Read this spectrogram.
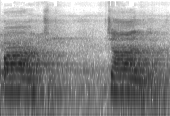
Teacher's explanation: अनुनासिक का जो उच्चारण करते हैं हम वो गले और नाक दोनों से किया जाता है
